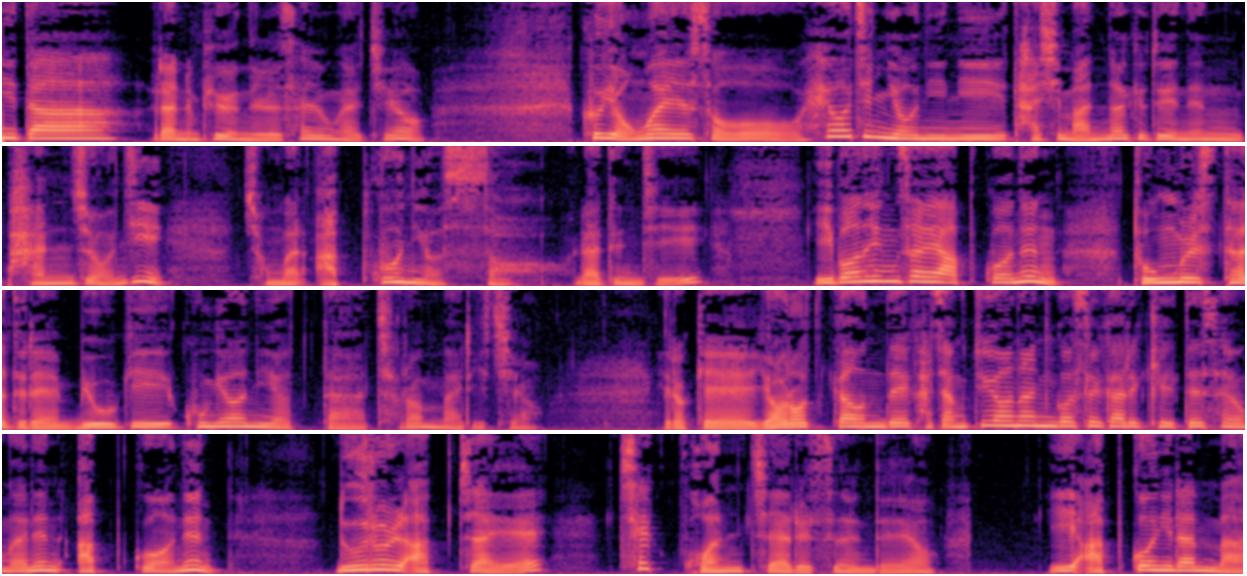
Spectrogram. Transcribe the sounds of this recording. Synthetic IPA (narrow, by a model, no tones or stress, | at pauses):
idaɾanɯnpʰjoinɯɭsʰajoŋɦad͡ʑio | kɯjʌŋɦwae̞sʰʌhe̞ʌd͡ʑinjʌɲiɲitaɕʰimanːaɡedwe̞nɯnpand͡ʑʌɲi | t͡ɕʌŋmaɾap̚k͈wʌɲiʌs͈ʌɾadɯnd͡ʑi | ibʌnhe̞ŋsʰae̞ap̚k͈wʌnɯntoŋmuɭsʰɯ̥tʰadɯɾe̞mjoɡikoŋjʌɲiʌt̚t͈at͡ɕʰʌɾʌmːaɾḭd͡ʑio̰ | iɾʌkʰe̞jʌɾʌt̚k͈aunde̞kad͡ʑaŋt͈ɥiʌnɦanɡʌsʰɯɭkaɾɯkʰiɭt͈e̞sʰajoŋɦanɯnap̚k͈wʌnɯnː | uɾuɾa̰p̚t͡ɕ͈ae̞ | t͡ɕʰe̞k̚k͈wʌnt͡ɕ͈aɾɯɭs͈ɯnɯnde̞̰jo | iʔa̰p̚k͈wʌɲiɾanma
